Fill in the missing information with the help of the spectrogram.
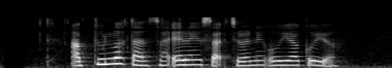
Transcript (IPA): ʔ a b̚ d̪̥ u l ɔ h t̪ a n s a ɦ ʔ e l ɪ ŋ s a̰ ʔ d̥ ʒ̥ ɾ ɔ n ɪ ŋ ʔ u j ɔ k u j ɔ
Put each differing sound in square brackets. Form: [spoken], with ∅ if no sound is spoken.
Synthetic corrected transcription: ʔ a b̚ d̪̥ u l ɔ h t̪ a n s a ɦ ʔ e l ɪ ŋ s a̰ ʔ d̥ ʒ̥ ɾ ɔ n ɪ ŋ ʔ u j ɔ k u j ɔ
